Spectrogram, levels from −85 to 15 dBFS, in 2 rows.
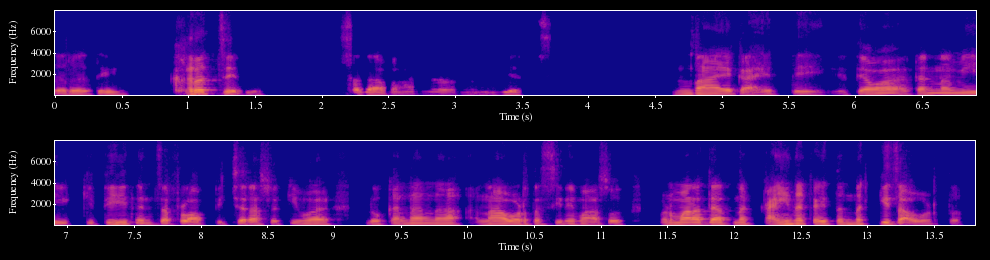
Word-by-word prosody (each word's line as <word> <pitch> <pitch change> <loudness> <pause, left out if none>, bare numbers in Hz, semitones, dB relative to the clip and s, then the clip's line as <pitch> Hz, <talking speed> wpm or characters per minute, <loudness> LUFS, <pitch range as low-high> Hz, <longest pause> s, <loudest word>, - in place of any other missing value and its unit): तर 110 -1 +1
ते 110 0 -1 0.4
खरंच 175 +4 +6
आहे - - +5
ते. 95 0 -14 0.7
सदाबहार 90 -1 -3
अ, 90 - -13 0.4
येस, - - -7 1.1
नायक 105 -1 +3
आहेत 95 -1 -3
ते, 95 -1 -2 0.4
तेव्हा 115 0 +3
त्यांना 120 +2 0
मी 120 0 -1
कितीही 135 +6 -3
त्यांचा 115 -1 0
फ्लॉप - - +5
पिक्चर - - +1
असो 105 - -5
किंवा 110 +1 +1 0.3
लोकांना 110 +2 -1
न 115 +1 +1 0.2
न - - -2
आवडता 105 +2 +3
सिनेमा 105 -1 -5
असो, 105 +2 -2 0.3
पण 140 - -3
मला 145 +1 +7
त्यातनं 140 0 +4
काही 125 +4 +3
ना 155 - +5
काही 140 - +5
तर 140 - 0
नक्कीच 135 +1 0
आवडतं. 95 -1 -1
115 Hz, 150 wpm, -27 LUFS, 105-130 Hz, 1.1 s, मला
